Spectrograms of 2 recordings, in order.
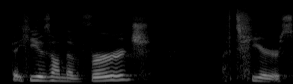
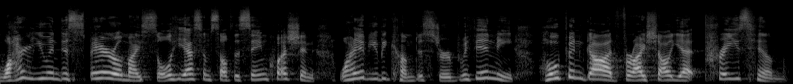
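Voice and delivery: impassioned reading; 5 semitones higher, 6 dB louder than usual. Acted. Reads psalm with passion.

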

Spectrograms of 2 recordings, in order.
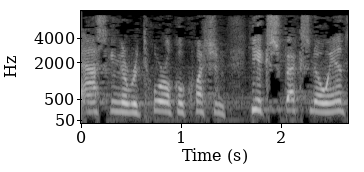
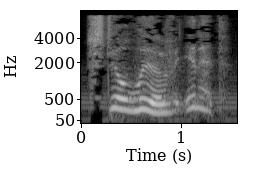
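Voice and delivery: higher, louder, slow declaiming; preaching scripture; 5 semitones higher, 4 dB louder, slower than usual. Acted. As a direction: proclaim the verse to the congregation. Reads the verse with force.

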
